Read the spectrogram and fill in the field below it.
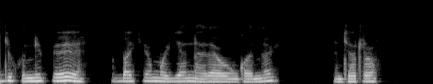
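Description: Speech with AMR comfort noise: the sender stops sending speech during pauses at 1.03–1.11 s, 2.95–3.33 s and 3.97 s to the end, and the receiver fills these gaps with steady, smooth synthetic noise.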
